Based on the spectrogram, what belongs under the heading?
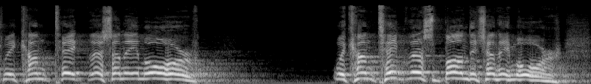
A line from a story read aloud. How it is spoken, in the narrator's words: they cried from the depths of their hearts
